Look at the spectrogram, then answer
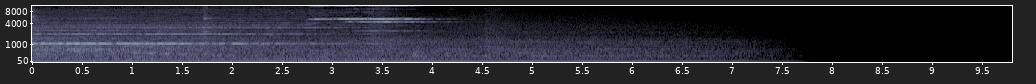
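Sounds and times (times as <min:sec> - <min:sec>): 
subway train accelerating: 0:00.0 - 0:06.3.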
